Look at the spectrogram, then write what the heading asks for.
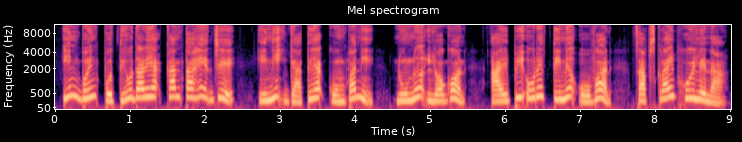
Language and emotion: Santali, surprised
